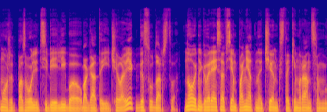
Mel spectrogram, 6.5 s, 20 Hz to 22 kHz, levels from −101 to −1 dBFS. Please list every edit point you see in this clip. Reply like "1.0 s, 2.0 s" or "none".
1.6 s, 2.7 s, 4.0 s, 4.3 s, 5.6 s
